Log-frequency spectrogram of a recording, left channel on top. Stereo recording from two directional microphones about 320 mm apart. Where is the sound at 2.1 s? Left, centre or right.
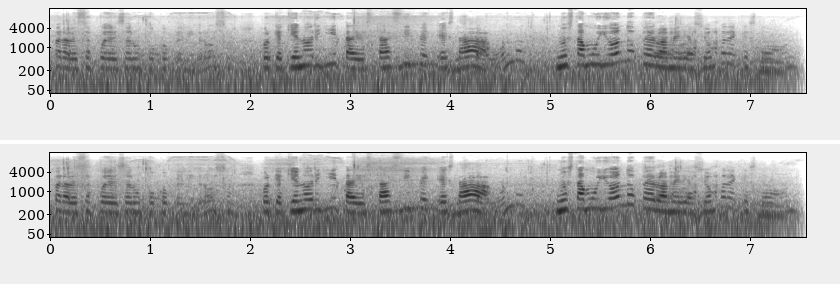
Centre.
